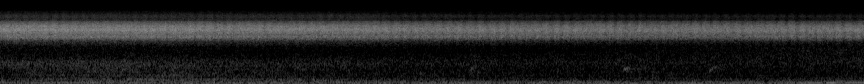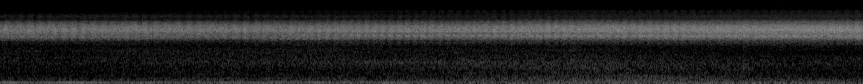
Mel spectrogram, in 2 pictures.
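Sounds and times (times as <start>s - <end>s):
cicadas droning: 0.0s - 17.2s.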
